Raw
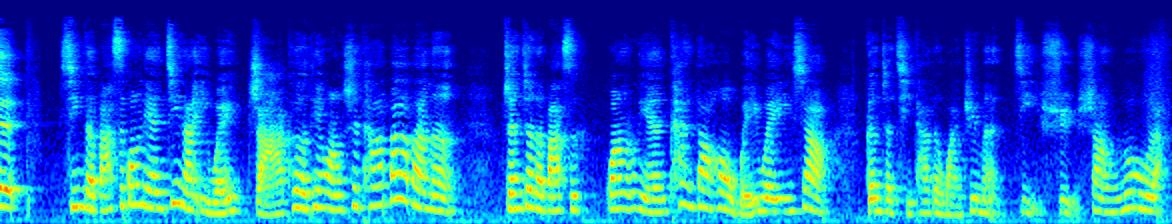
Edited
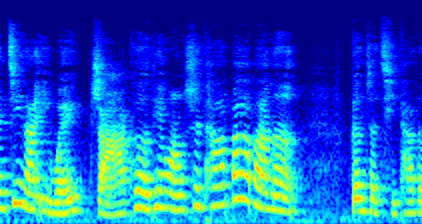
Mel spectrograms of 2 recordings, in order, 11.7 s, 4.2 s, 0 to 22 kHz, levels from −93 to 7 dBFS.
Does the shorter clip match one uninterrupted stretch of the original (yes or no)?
no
